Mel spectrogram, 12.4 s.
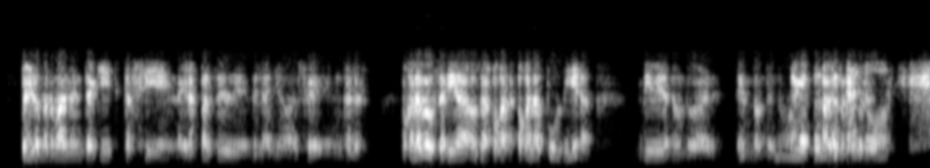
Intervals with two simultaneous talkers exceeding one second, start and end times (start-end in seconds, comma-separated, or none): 10.3-11.6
